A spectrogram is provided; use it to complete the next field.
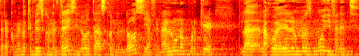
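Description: Over noticeable background noise and audible room echo, a man talks at a very fast pace in a fairly high, monotone voice with flat intonation. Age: young. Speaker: podcast co-host. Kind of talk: casual chat. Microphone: poor audio quality.

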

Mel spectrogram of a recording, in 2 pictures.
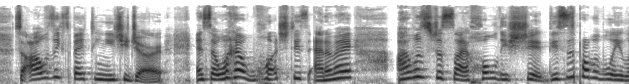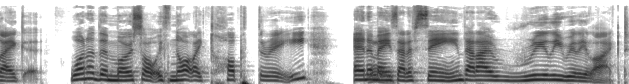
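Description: A woman speaks with a plain, everyday voice, pitched fairly high. Her intonation is lively, her pace moderate, and her loudness very even. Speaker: podcast host. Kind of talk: casual chat about anime.

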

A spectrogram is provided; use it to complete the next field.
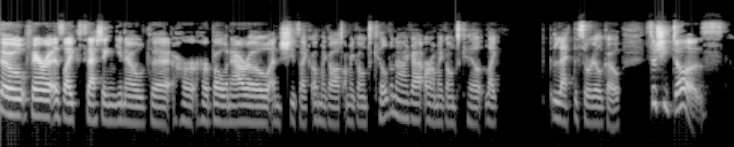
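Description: In an Irish accent, a woman with a very deep, low pitch speaks at a moderate pace, with ordinary pitch variation and big swings in loudness, against a quiet background. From Ireland. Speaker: book podcast co-host. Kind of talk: casual chat.

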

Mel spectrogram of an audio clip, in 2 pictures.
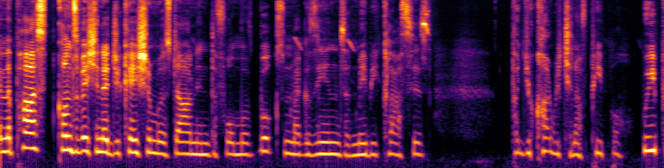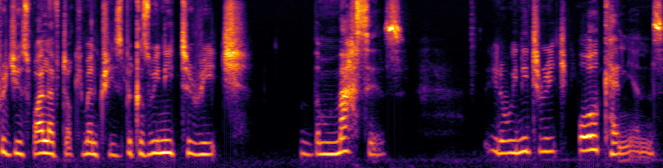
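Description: A woman's somewhat breathy, medium-pitched voice at a fairly quick pace, with fairly even intonation and a dry, close sound with no echo. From Kenya, Nairobi. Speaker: wildlife conservationist. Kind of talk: interview. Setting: in Kenya.

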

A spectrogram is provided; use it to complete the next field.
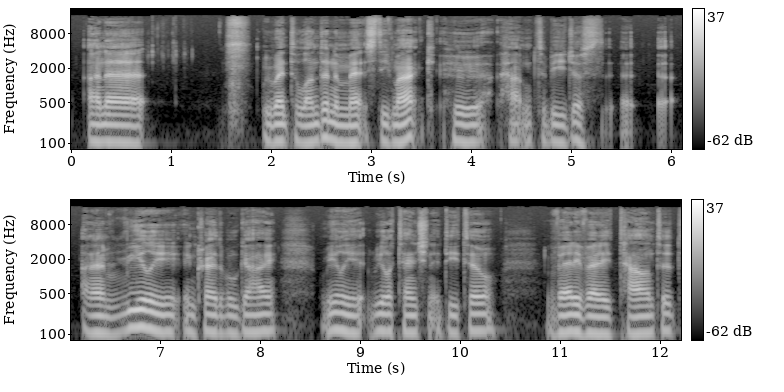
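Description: A man with a Glaswegian accent speaks in a fairly low, dark and mellow voice. His intonation is monotone and flat, broken by long, frequent pauses. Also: moderate pace, very clean recording, silent background. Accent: Glaswegian Scottish. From Scotland, Glasgow. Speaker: musician in a band. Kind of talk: casual interview chat.

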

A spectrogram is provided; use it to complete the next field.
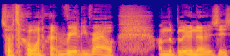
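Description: This man talks at a fairly quick pace with fairly even intonation and a fairly bright tone, in a dry, close sound with no echo. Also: fairly low pitch for a man.

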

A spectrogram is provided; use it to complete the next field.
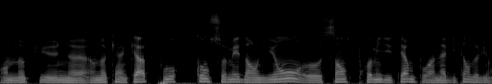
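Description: This man has an unremarkable speaking voice, fairly low in pitch, and he talks at a fairly slow pace. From France, Saint-Étienne. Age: 50s. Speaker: travel guide publisher sales director. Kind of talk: interview.

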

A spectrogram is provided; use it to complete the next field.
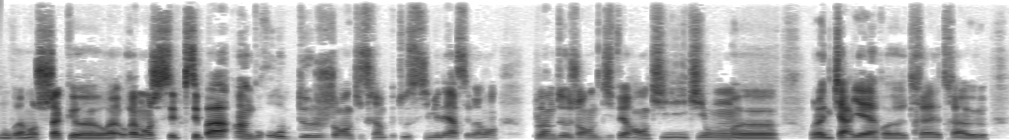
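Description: In an ordinary speaking voice, a man at a medium pitch talks at a moderate pace with fairly even intonation, the sound dry and close with no echo over a quiet background. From France, Strasbourg (Alsace). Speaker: photography curator. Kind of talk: casual interview. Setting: live audio chat room.

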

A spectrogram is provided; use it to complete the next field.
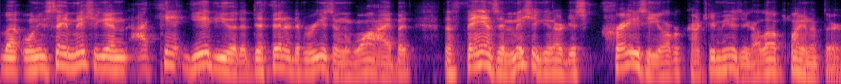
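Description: An ordinary speaking voice from a man with an American accent, medium pitch, lively intonation and a moderate pace against a quiet background. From southwestern Ohio. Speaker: country singer-songwriter. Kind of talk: interview.

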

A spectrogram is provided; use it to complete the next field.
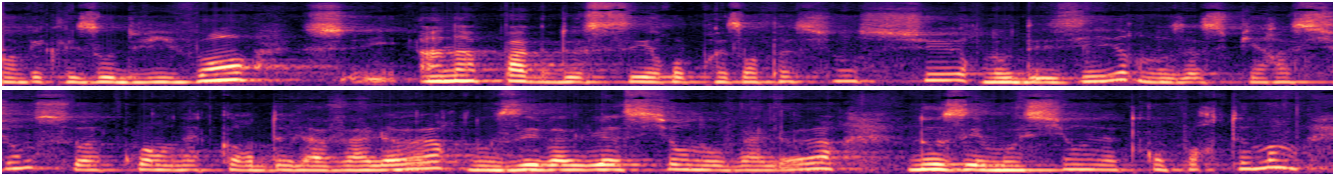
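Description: With ordinary pitch variation, a woman talks at a medium pitch in an unremarkable speaking voice. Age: 50s. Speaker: philosopher and professor. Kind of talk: interview.

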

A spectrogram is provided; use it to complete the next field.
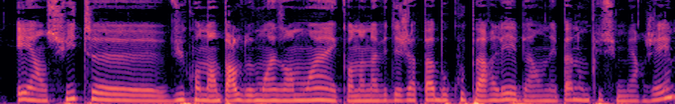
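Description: A woman with an unremarkable speaking voice and a fairly low pitch talks with hardly any pauses. Her intonation stays fairly even while her loudness swings widely. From southern France, near Aix-en-Provence. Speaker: entrepreneur, former schoolteacher. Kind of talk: casual interview.

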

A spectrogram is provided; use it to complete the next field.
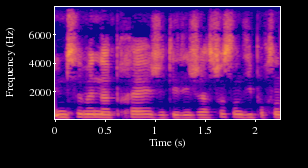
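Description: Bright and sharp in tone, a woman talks with medium pitch at a fairly slow pace. The recording is very clean, with a silent background. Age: 30s. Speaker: patient sharing testimony. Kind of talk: testimony.

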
